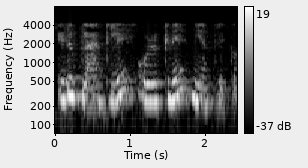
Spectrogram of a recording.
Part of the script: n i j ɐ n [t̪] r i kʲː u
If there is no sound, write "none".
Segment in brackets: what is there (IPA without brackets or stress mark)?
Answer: t̪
